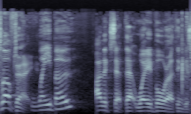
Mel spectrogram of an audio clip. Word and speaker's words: Weibo: Weibo, I think is how you pronounce it.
